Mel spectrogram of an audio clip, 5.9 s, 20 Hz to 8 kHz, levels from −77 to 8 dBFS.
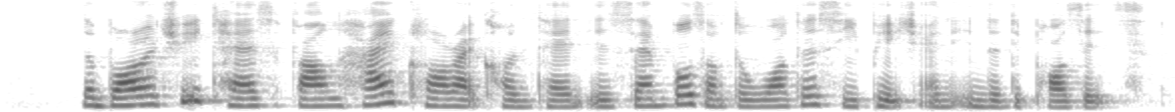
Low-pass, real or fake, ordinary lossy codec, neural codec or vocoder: none; real; none; none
